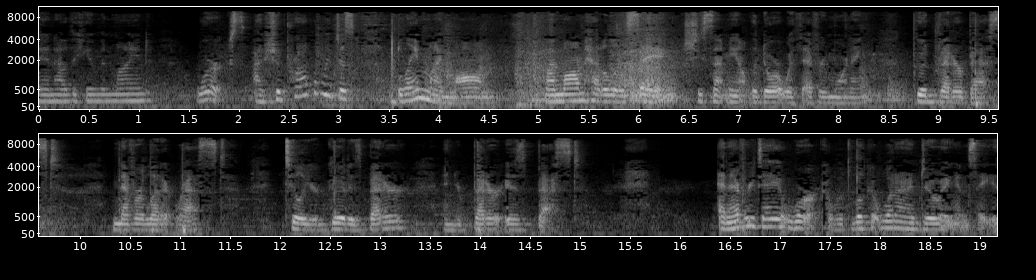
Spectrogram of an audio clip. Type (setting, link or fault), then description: setting, busy venue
